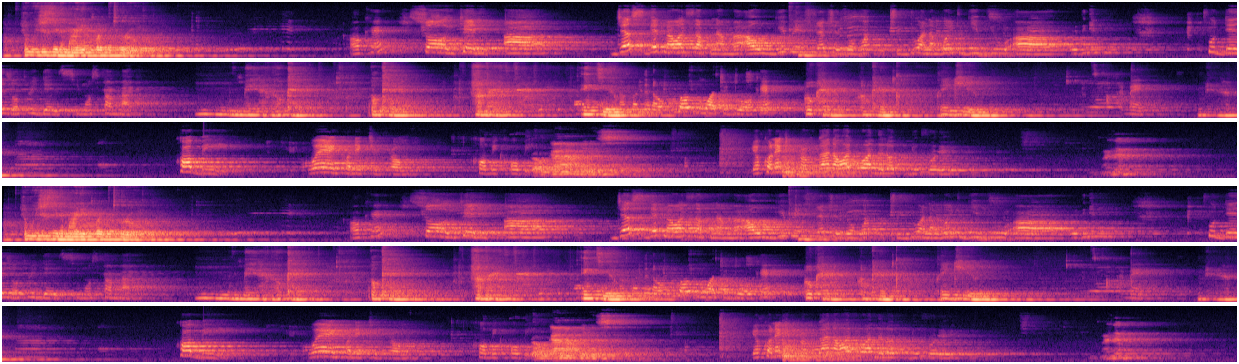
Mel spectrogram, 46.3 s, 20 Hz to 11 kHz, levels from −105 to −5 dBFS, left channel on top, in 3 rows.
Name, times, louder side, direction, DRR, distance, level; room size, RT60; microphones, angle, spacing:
voice 1, 0.2-1.8 9.9-10.1 17.8-19.2 19.5-20.5 21.3-22.1 22.6-23.2 25.5-26.6 27.1-27.9 30.5-30.9, equal, 20° right, -2 dB, 1.3 m, -25 dB
voice 2, 4.3-4.8 5.1-6.8 7.6-13.9 14.2-14.4 15.1-17.1 20.4-20.5 22.1-22.2 22.6-22.7 23.1-25.1 29.0-29.7 30.7-31.4 33.1-33.7 34.7-36.0 36.8-37.5 40.3-42.8, left 3 dB, 25° left, 3 dB, 1.1 m, -29 dB
voice 3, 37.5-38.8 39.8-40.0 40.6-40.8 41.1-41.3 44.6-44.9, right 1 dB, 65° right, -4 dB, 3.8 m, -30 dB
16.0 x 9.9 x 7.0 m, 2.4 s
head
